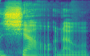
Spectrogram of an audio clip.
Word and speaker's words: 校: 중국어에서는 샤오라고 발음을 하고 이때는 학교의 통칭을 말합니다. 학교를 중국에서는 슈에짜오라고 안 하고 슈에샤오라고 얘기합니다.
